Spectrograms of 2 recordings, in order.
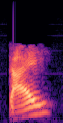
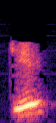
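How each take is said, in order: First: The word is pronounced like gai. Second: The word is pronounced like jie. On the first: This is the original Sichuan dialect pronunciation. "大街是街啊" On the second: This pronunciation has drifted toward Standard Mandarin. "更多人都把它说成了写、街"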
